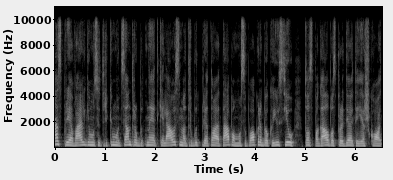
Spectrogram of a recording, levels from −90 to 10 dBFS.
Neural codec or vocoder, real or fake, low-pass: vocoder, 22.05 kHz, 80 mel bands, Vocos; fake; 9.9 kHz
